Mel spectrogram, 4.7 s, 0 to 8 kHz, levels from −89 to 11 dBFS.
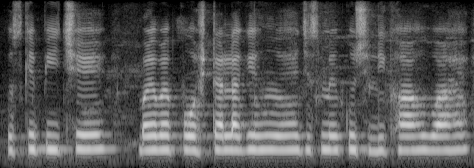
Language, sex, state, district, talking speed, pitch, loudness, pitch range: Hindi, female, Madhya Pradesh, Umaria, 165 wpm, 220 Hz, -14 LUFS, 215-225 Hz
